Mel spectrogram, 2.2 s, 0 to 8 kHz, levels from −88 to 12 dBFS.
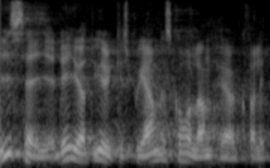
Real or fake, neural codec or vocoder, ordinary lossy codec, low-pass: real; none; none; none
